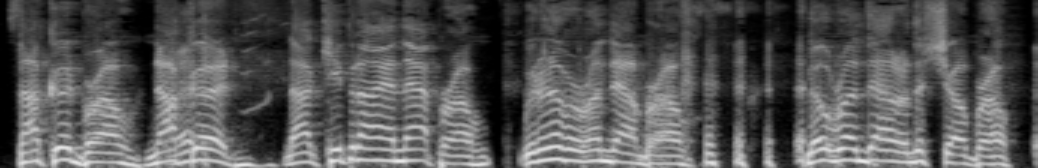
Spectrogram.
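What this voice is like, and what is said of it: Imitates another person's voice. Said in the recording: “that's a spot-on impersonation”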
